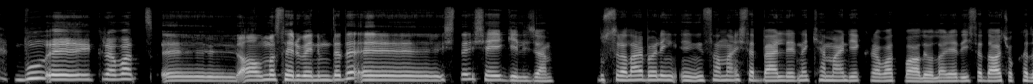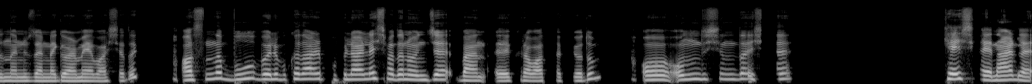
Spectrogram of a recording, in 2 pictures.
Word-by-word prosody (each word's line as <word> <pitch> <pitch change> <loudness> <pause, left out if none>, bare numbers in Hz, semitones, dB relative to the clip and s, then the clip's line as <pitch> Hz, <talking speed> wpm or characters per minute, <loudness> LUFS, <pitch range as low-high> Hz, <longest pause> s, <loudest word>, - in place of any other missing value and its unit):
Bu, 270 +7 +1
eee, 225 0 +5
kravat, 240 +2 -1
eee, 180 -1 -1
alma 195 +3 +3
serüvenimde 205 -1 +2
de, 280 +1 +3
eee, 200 -2 +3
işte, 235 +5 -4
şeye 205 -3 +2
geleceğim. 170 -4 -3 0.4
Bu 210 - -6
sıralar, 205 0 +1
böyle, 205 0 +1
in 200 -2 -2
insanlar, 195 +2 -2
işte, 195 -2 -4
bellerine 180 +2 +1
kemer 190 -2 -2
diye 180 0 0
kravat 175 -1 -3
bağlıyorlar 150 0 +1
ya 160 0 0
da, - - 0
işte, 175 +1 -4
daha 170 0 +4
çok 175 -1 -8
kadınların 165 -2 -1
üzerinde 165 -1 0
görmeye 160 -1 +1
başladık. 155 +1 -4 0.4
Aslında 230 +3 0
bu, 250 +2 -1
böyle, 240 -1 +2
bu 220 - -10
kadar 255 0 0
popülerleşmeden 230 +2 +1
önce 220 0 +2
ben, 180 -2 0
eee, 165 0 +2
kravat 165 -1 -2
takıyordum. 170 - -4 0.4
Ooo, 210 +1 +3
onun 235 +4 0
dışında, 240 +1 -4
işte 250 +3 -5 1.5
Keşke 245 -5 +3
nerde? 200 -1 +3
200 Hz, 140 wpm, -22 LUFS, 175-225 Hz, 1.5 s, eee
